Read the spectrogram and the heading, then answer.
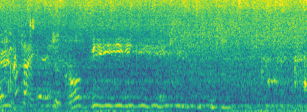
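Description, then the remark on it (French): Steady hiss of shower water running without pause, with a singer singing along in the shower over the spray for most of the few seconds. “que vous prendrez votre douche en compagnie d'un autre beau jeune homme et talentueux en plus.”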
